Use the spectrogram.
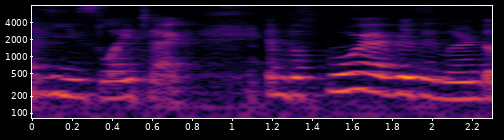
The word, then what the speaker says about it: LaTeX: It's pronounced LaTeX, but I say it LaTeX. It's spelled latex, but I say LaTeX.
